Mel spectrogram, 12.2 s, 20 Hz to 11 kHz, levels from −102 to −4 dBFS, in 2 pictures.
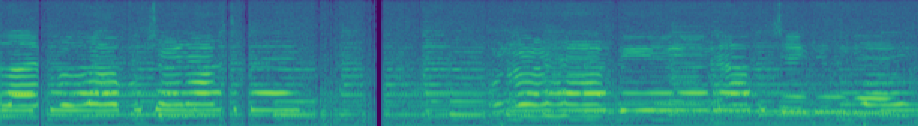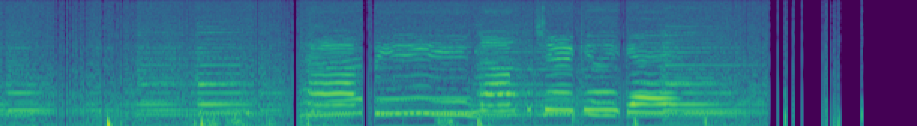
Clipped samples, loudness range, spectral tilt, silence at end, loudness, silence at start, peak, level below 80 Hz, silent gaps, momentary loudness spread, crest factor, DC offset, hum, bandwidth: under 0.1%; 3 LU; -4.5 dB/octave; 0.5 s; -29 LUFS; 0 s; -10 dBFS; -48 dBFS; 2.49-2.54 s, 11.24-11.34 s, 11.41-11.59 s; 14 LU; 18 dB; 0.4%; none; 11 kHz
